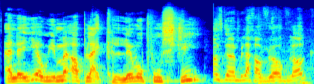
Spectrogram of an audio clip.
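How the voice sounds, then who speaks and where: Husky, slangy man vlogging. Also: high-pitched, quick pace, faint music behind. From Denmark. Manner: slangy, animated, laughing often. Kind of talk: casual storytelling to camera.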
